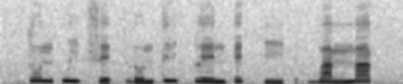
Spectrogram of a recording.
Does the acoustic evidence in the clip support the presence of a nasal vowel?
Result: no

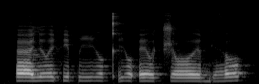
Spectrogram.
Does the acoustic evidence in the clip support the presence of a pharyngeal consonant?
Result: no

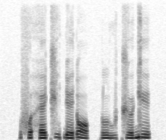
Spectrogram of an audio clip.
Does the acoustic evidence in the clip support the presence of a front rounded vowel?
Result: yes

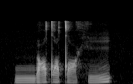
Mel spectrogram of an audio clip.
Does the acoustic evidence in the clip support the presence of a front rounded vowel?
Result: no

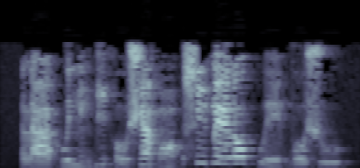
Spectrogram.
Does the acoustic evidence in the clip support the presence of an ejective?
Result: no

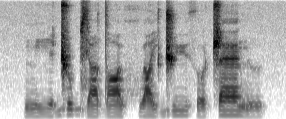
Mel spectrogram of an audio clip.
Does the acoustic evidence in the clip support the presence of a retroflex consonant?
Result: yes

